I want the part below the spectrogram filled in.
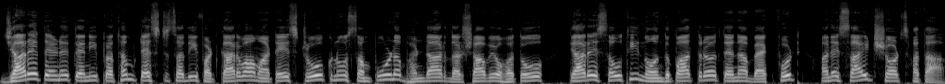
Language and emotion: Gujarati, neutral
